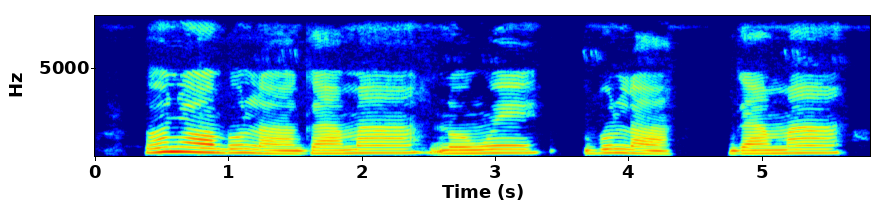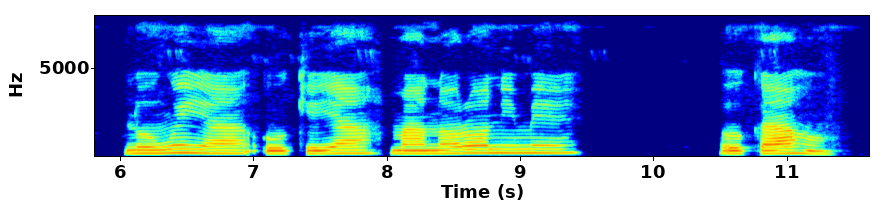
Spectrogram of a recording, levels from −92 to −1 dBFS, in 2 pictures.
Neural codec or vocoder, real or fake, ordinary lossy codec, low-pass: none; real; none; none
